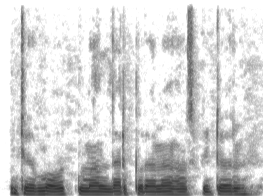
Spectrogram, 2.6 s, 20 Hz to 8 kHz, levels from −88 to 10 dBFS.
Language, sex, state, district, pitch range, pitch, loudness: Bengali, male, West Bengal, Malda, 110-120 Hz, 115 Hz, -14 LUFS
